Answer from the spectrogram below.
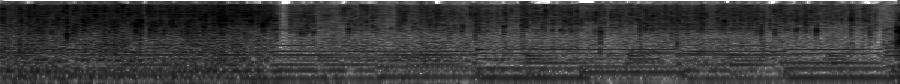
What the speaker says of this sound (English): we're just going to take your filter and wash it off with a hose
